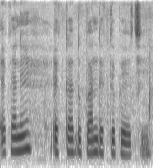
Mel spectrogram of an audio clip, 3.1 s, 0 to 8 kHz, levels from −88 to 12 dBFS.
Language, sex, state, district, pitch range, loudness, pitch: Bengali, female, Assam, Hailakandi, 180-205 Hz, -20 LUFS, 190 Hz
